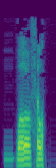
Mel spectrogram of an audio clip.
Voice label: "woeful", english; adjectives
